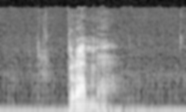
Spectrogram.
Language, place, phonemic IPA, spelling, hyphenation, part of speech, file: German, Bavaria, /ˈtʁɔɪ̯mən/, träumen, träu‧men, verb, BY-träumen.ogg
- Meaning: to dream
